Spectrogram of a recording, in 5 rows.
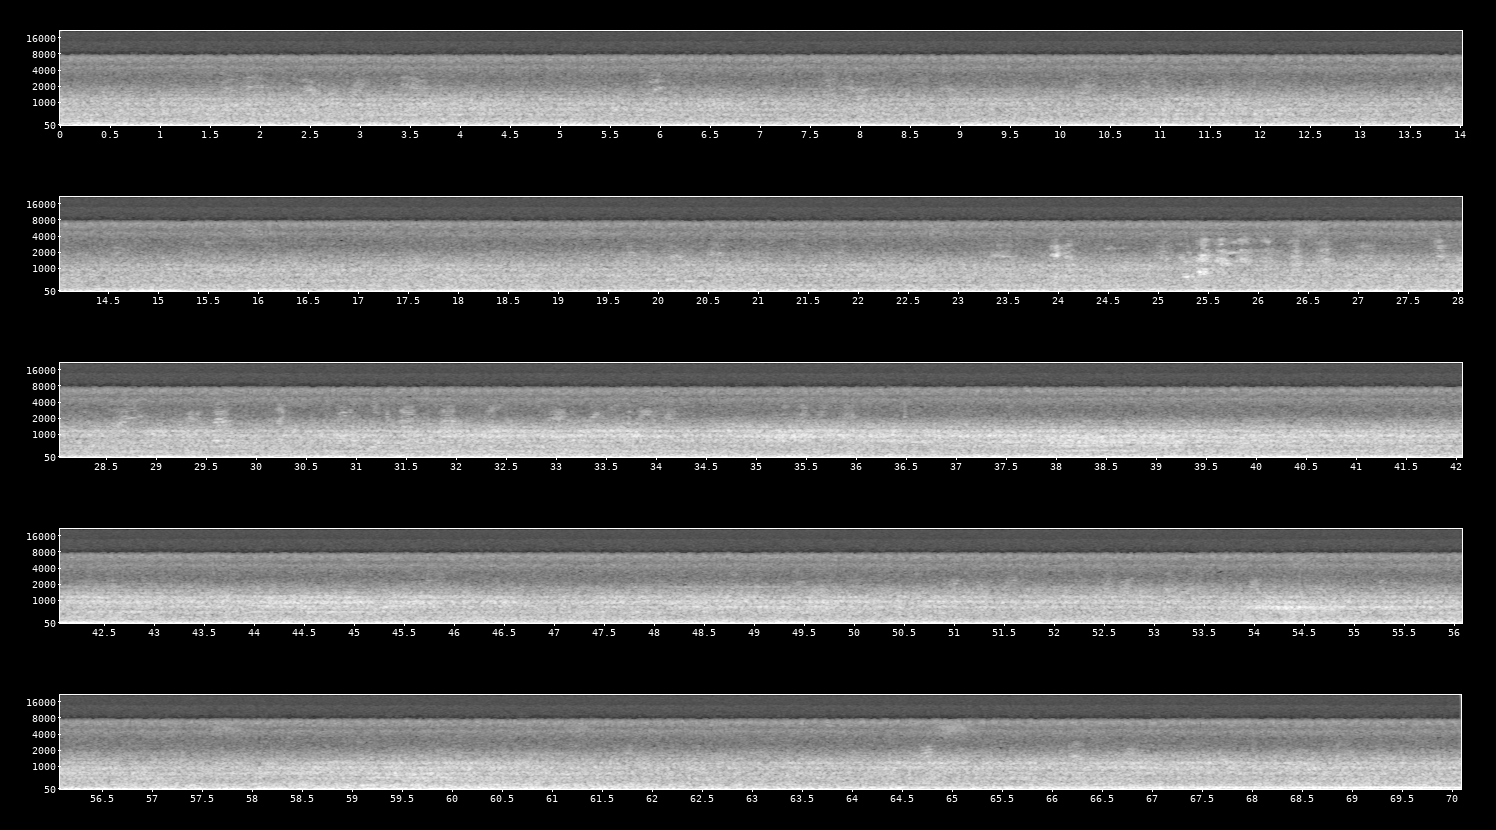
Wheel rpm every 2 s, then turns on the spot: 0, 0, 0, 0, 0, 0, 0, 0, 0, 0, 0, 0, 0, 0, 0, 0, 0, 0, 0, 0, 0, 0, 0, 0, 0, 0, 0, 0, 0, 0, 0, 0, 0, 0, 0.
none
